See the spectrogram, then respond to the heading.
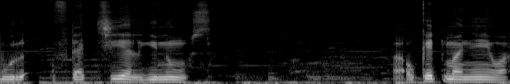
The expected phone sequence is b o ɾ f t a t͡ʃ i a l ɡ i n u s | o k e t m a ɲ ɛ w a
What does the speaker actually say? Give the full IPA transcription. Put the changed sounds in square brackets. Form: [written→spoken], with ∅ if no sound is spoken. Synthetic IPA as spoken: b [o→u] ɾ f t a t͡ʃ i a l ɡ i n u s | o k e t m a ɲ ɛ w a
